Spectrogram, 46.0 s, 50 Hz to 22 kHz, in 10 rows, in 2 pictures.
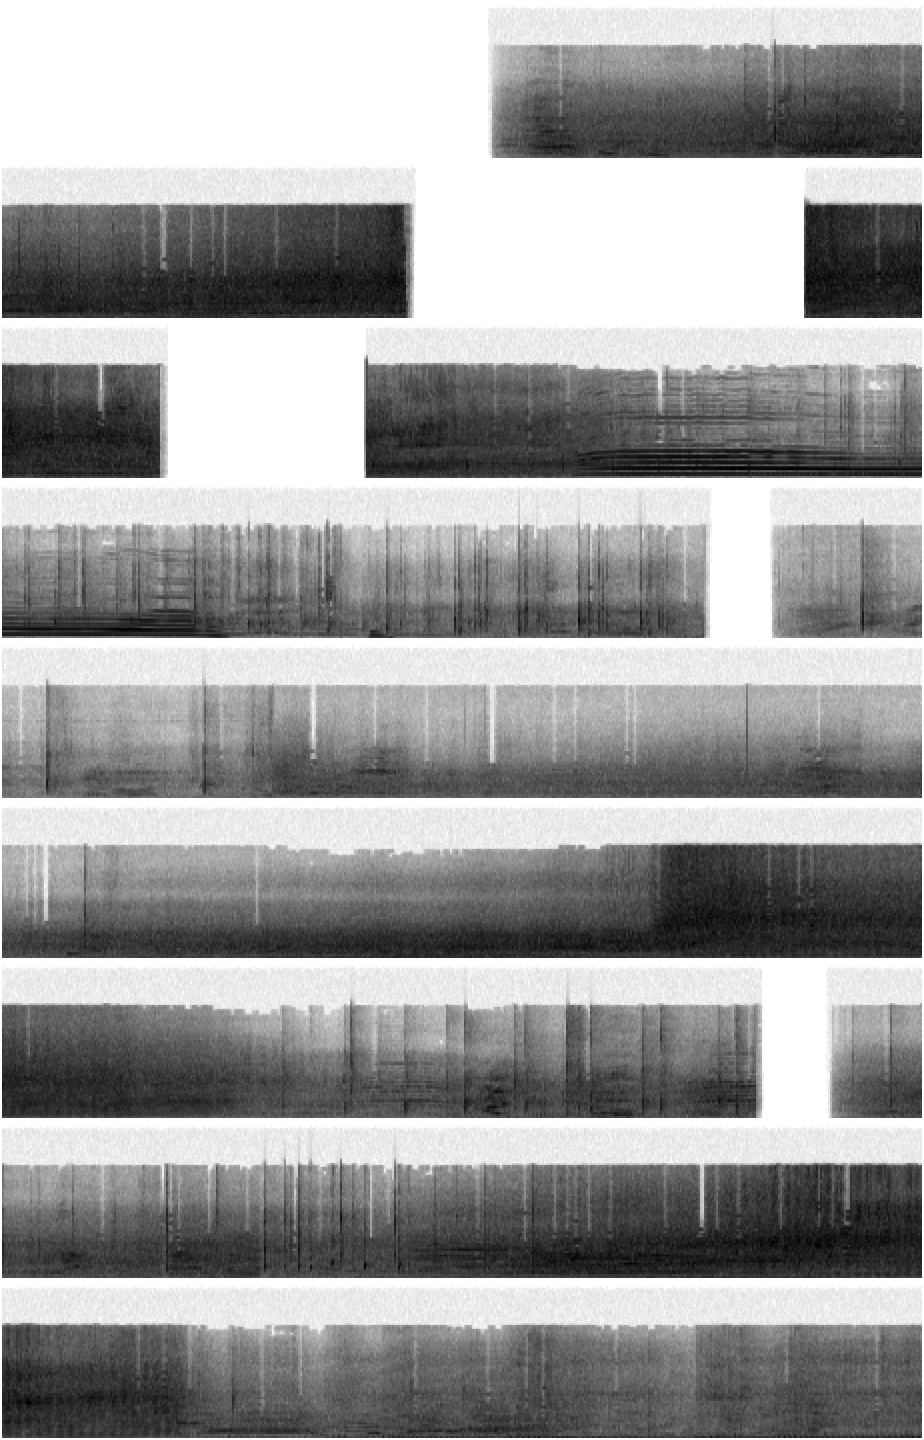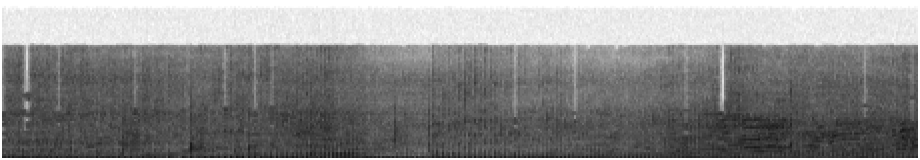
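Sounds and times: crowd voices: 2.5 - 6.6, 14.8 - 45.9
racing motorcycle engines: 2.5 - 6.6, 8.6 - 10.0, 11.0 - 13.6, 18.6 - 45.9.

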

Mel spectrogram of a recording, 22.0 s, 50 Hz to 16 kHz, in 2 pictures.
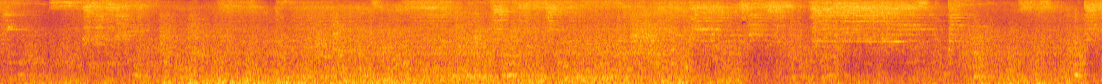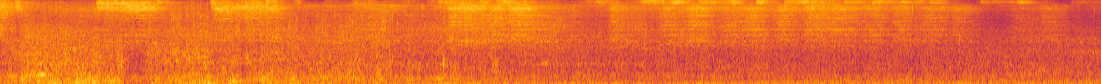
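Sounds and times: train wheels rumbling on rails: 0.0 - 22.0.

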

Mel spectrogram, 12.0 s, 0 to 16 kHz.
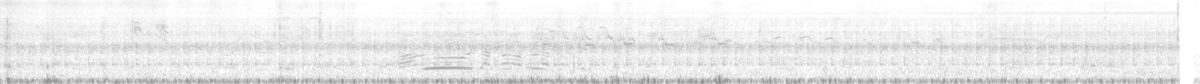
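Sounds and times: wind on microphone: 4.7 - 8.5.

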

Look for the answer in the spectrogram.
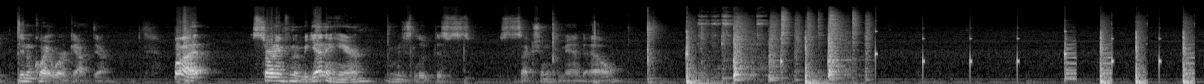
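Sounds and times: chopped drum loop: 6.9 - 8.8, 11.0 - 12.0.

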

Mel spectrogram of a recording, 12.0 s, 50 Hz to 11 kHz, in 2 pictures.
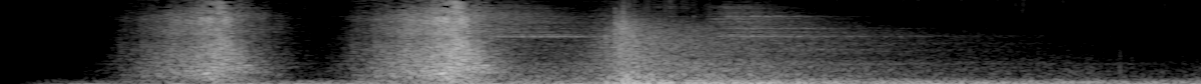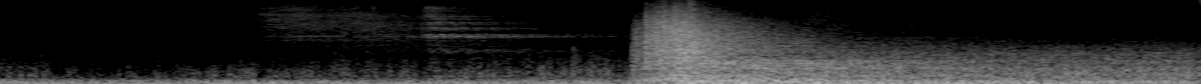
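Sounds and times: deep rumble: 0.1 - 12.0
cinematic whoosh: 0.5 - 4.9.

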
